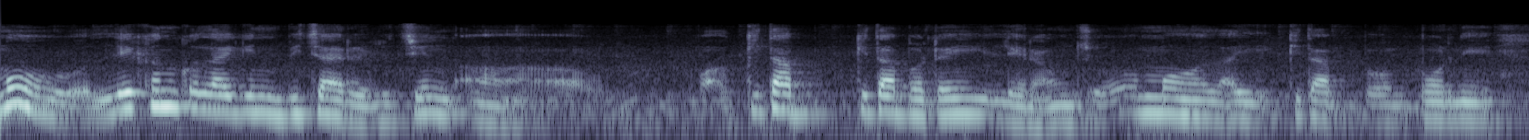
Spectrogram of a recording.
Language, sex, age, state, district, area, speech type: Nepali, male, 30-45, West Bengal, Jalpaiguri, urban, spontaneous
